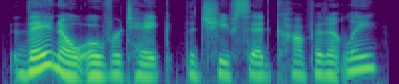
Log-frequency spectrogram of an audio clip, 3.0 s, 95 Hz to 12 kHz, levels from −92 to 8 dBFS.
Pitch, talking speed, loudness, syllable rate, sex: 180 Hz, 140 wpm, -20 LUFS, 5.0 syllables/s, female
